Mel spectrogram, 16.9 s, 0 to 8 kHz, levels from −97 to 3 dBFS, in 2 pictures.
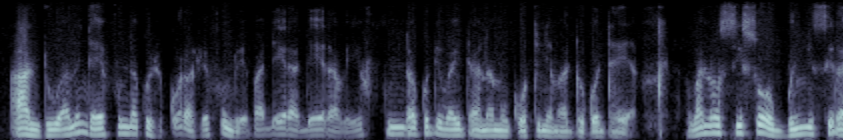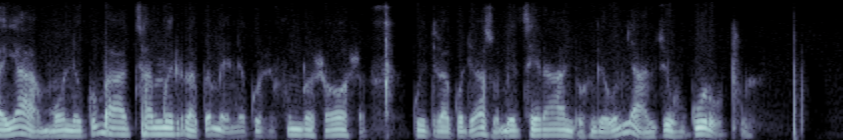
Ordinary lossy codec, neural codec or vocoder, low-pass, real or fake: Opus, 16 kbps; none; 7.2 kHz; real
